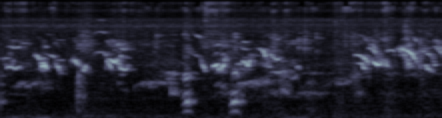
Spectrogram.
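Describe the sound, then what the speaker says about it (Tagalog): Native chickens and chicks clucking and peeping while feeding, with overlapping soft calls and chirps, close by and moderately loud. "Kaya yung mga sisiw natin, so lahat ng native chicken natin, so ganadong ganado sila"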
